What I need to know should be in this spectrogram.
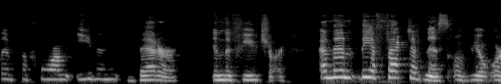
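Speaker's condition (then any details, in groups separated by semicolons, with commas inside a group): No condition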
